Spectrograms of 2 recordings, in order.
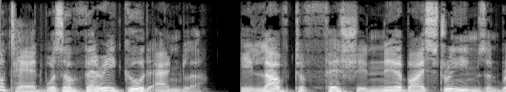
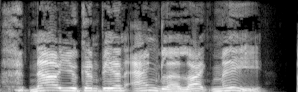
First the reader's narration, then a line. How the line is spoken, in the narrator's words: Uncle Ted said, laughing happily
